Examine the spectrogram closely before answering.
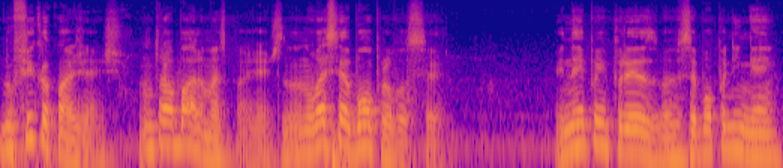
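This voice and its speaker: A man talks at a very fast pace with lively intonation and vocal fry. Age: 60s. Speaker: company CEO. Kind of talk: interview.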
